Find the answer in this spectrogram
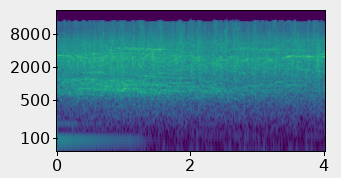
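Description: Studio audience applauding, a steady wash of clapping, as the last held low note of the backing music fades out about a second in.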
